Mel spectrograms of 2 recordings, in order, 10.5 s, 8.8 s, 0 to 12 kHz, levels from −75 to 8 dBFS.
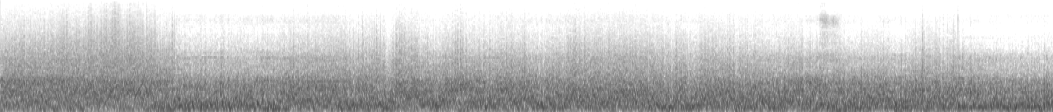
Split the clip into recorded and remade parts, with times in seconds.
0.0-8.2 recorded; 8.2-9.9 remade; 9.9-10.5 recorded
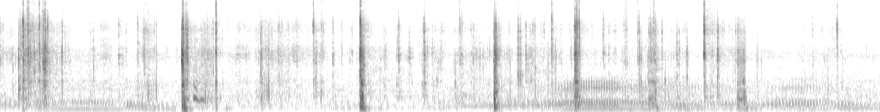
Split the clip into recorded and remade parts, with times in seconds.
0.0-2.3 recorded; 2.3-3.0 remade; 3.0-5.2 recorded; 5.2-6.3 remade; 6.3-8.8 recorded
